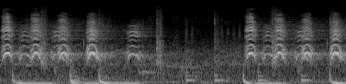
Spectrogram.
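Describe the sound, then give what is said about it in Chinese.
Crows give harsh, hoarse caws in a rapid series, a cluster of loud calls, then a quieter pause, then another burst of several caws, each call sharp and raspy. “他也发布过这样一段录像，是一些疑似乌鸦语的解读。注意听，有三种声音”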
